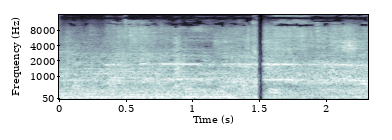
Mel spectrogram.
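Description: A rooster crowing: one long, held call.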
